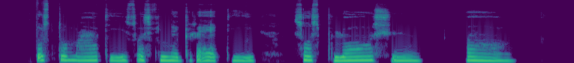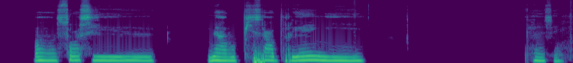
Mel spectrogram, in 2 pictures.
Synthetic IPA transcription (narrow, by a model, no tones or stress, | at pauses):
sosi̥t̪omat̪ʰisosi̥fineɡret̪i | sosi̥b̥lɔ̃ʃ | sosi | miaɾupʰi̥sabɾeɲi | aze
